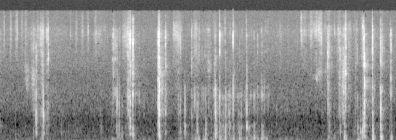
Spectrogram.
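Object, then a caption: Foil-laminated plastic sachet. Long nails and fingertips tap the front of a flat, sealed, printed foil-laminated plastic sachet holding a foil sheet face mask. The result is a quiet, irregular run of short, dry, crinkly clicks and taps with bright, papery highs and almost no ring, coming in scattered clusters with brief pauses between.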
